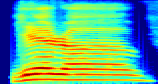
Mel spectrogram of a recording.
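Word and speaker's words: ירבעם: Now we have a new personality introduced in the form of Yerov-am, at least that's how it's pronounced. Yerov-am, right here.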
